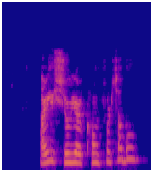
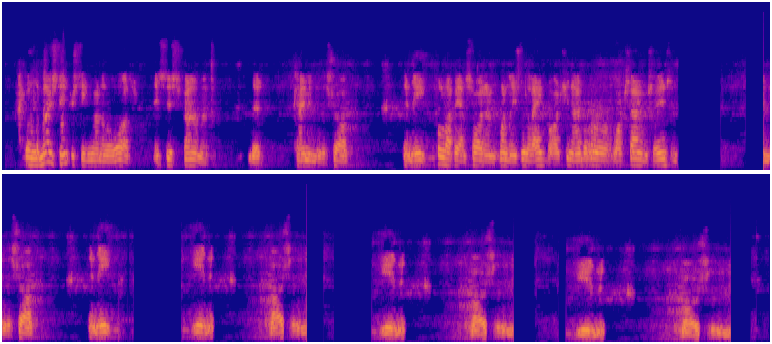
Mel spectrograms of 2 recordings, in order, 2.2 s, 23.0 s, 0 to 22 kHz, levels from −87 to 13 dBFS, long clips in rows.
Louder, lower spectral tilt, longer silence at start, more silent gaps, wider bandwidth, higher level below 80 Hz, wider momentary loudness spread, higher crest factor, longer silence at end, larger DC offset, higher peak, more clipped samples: second, -29 LUFS vs -22 LUFS; second, -5 dB/octave vs -6.5 dB/octave; first, 0.6 s vs 0.25 s; second, none vs 10.15-10.64 s; second, 7 kHz vs 8 kHz; second, -76 dBFS vs -68 dBFS; second, 10 LU vs 21 LU; about the same, 18 dB vs 16 dB; second, 0.2 s vs 0.6 s; neither; second, -12 dBFS vs -6 dBFS; neither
